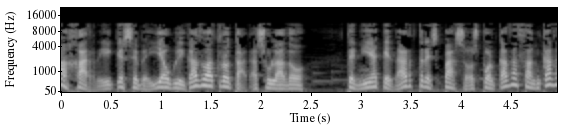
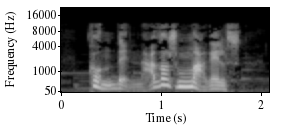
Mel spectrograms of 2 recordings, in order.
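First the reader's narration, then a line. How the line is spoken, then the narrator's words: Growled. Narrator (Spanish): gruñó Hagrid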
